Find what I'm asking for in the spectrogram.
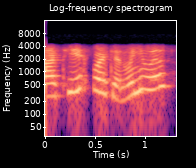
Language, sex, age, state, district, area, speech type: Kashmiri, female, 18-30, Jammu and Kashmir, Bandipora, rural, conversation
